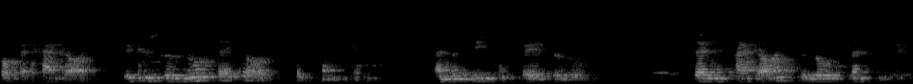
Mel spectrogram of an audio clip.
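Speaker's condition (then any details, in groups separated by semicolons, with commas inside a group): No condition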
